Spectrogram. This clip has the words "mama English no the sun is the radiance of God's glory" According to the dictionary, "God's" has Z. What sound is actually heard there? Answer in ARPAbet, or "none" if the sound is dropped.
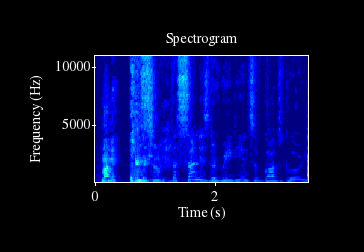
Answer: Z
